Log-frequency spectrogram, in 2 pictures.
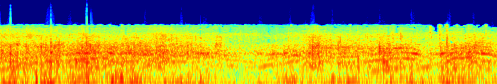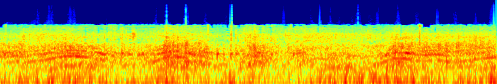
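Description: Wheels roll and rumble over gravel.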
